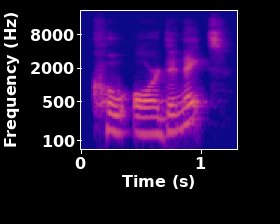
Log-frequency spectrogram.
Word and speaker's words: coordinate: One more word that had a slight word stress error was coordinate. Coordinate. Coordinate, You were saying coordinate. yes, it's 4 syllables.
